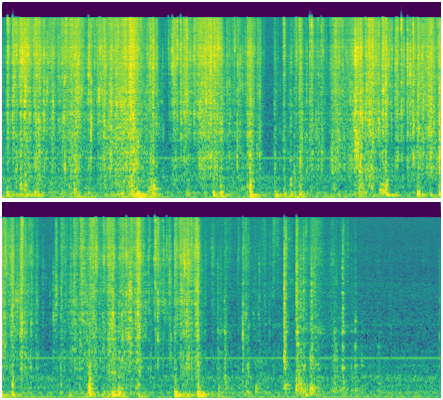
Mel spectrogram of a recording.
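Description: Cardboard trading-card box being opened and handled by hand: the flaps rustling and scraping irregularly, with scattered light knocks.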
